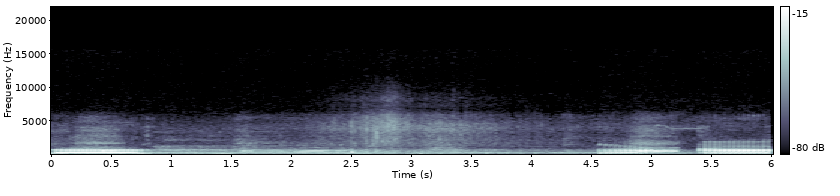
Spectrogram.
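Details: Steller sea lions at a haulout on a live cam, 29 October 2017; one loud guttural roar opens, a stretch of quieter moaning groans follows, then two more hoarse roars close the sequence.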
